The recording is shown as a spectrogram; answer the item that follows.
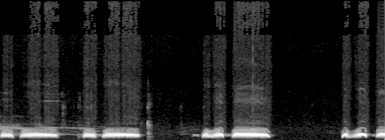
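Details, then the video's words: Spotted dove coos used to stimulate other doves to call, several long grating coos in quick succession, then hooked double notes each followed by a sustained buzzy coo. "cu cườm gù thúc bài bản giúp bổi rất xiếng gáy"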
